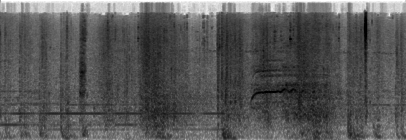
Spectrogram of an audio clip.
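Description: Horse whinnying in the Crimson Desert video game, a drawn-out neigh near the middle with hoof clip-clops and thuds around it, fairly close and loud.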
